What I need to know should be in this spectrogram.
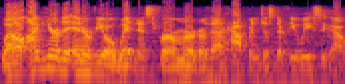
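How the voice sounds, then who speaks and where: A dramatic-toned man of medium pitch at a fairly quick pace, against noticeable background noise. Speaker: streamer reading own story. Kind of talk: reading aloud. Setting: livestream. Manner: non-dramatic reading.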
